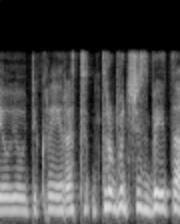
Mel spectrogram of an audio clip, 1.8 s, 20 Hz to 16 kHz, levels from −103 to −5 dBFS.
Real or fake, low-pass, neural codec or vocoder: real; 7.2 kHz; none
